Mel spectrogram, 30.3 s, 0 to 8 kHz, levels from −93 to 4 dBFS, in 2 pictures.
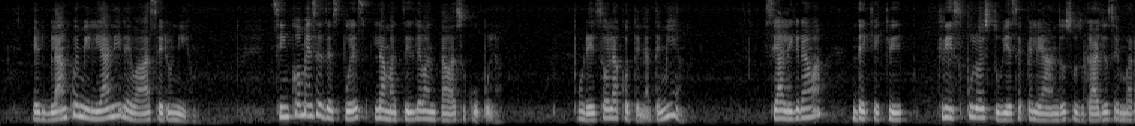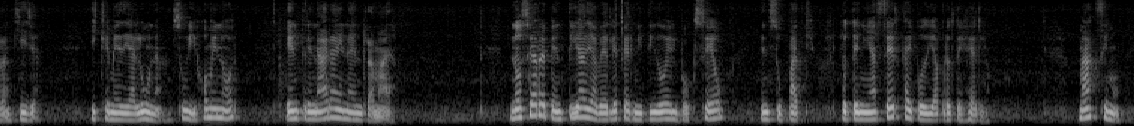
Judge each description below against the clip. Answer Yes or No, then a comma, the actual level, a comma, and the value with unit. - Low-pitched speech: No, medium, 175 Hz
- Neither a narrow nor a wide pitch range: Yes, average, 3.9 semitones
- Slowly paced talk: Yes, slow, 120 wpm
